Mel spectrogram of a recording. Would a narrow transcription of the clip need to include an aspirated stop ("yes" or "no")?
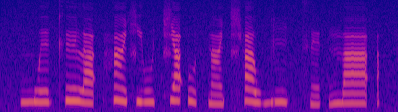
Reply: yes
